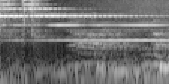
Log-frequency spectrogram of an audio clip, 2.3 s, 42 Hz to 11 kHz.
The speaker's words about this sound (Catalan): Que al cap d'uns 7 minuts d'estar conversant amb la persona que t'ha tocat, sonarà una mena de campana com aquesta.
